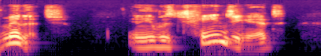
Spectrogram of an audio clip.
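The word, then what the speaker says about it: Minhaj: mispronouncing both his names it wasn't Hassan it's Hassan it wasn't Minaj it was minutes and he was changing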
